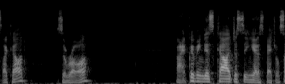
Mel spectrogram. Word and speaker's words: Zoroa: summon the Zora, or Zora, how do you pronounce that card? Zoroa.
